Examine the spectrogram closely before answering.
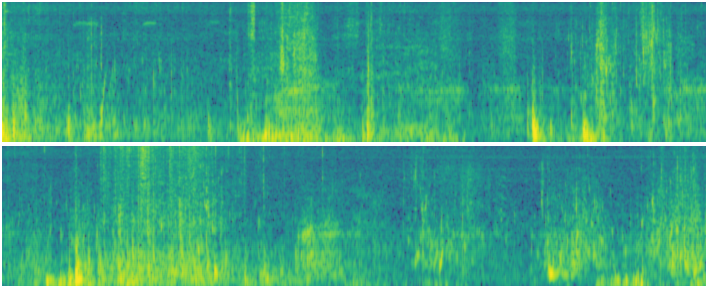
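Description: Hollow knocks and bumps on a plastic sit-on-top kayak as the paddle and gear are moved about on deck, several sharp knocks with rustling and shuffling in between.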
